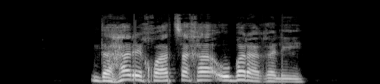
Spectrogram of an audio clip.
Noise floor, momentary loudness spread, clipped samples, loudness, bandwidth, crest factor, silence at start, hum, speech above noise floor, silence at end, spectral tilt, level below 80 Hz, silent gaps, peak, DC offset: -80 dBFS; 10 LU; under 0.1%; -14 LUFS; 11.5 kHz; 16 dB; 0.9 s; none; 66 dB; 0.75 s; -5 dB/octave; -56 dBFS; none; 0 dBFS; under 0.1%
